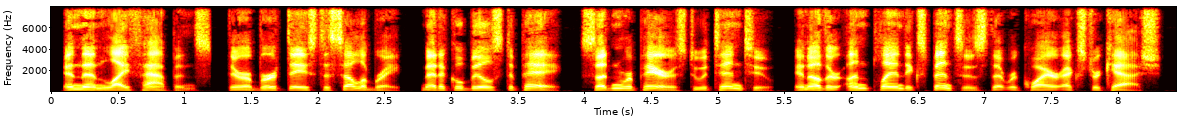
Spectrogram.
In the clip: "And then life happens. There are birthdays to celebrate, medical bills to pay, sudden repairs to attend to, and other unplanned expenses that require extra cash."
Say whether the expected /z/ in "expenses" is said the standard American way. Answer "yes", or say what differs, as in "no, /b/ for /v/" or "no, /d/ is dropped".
yes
